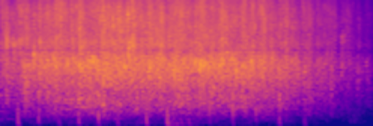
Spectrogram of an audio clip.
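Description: An audience claps steadily for about five seconds, a dense, loud wash of hand claps that holds strong before tapering slightly at the end, with no voices over it.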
